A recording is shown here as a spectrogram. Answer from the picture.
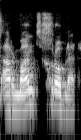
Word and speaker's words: Armand: anyone wants to know go ahead yes it's pronounced armand all right so i'm still practicing that's why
